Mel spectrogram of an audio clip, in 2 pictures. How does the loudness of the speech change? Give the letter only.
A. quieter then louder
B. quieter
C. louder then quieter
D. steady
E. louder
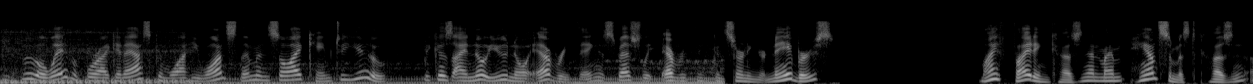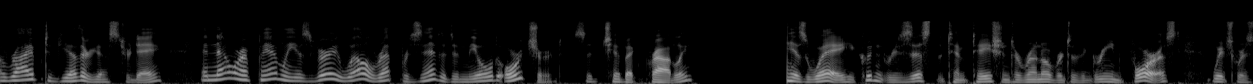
D.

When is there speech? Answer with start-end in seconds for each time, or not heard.
0.0-8.3, 9.8-19.4, 20.4-25.0.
